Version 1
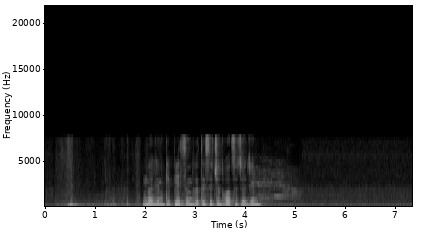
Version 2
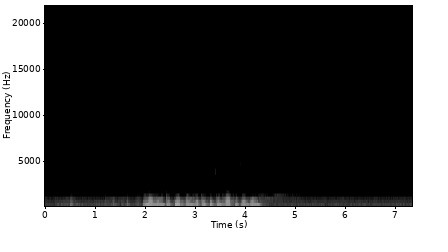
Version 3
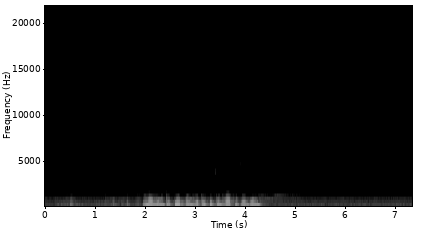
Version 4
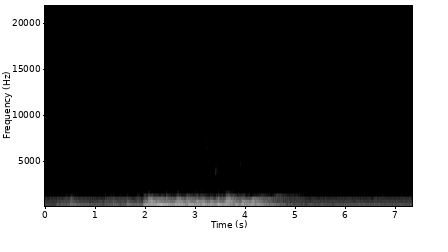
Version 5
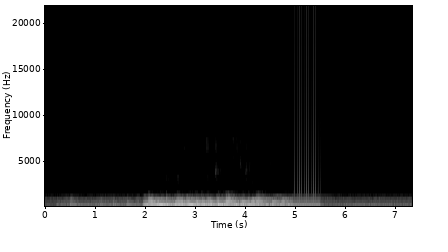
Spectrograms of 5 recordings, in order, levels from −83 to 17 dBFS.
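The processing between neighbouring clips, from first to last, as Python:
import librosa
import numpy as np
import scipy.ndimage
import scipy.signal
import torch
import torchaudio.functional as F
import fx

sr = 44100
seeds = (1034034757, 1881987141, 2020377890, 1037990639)

y1 = scipy.signal.sosfilt(scipy.signal.ellip(3, 1.0, 40, [190.0, 860.0], 'bandpass', fs=sr, output='sos'), x)
y1 = y1 * librosa.db_to_amplitude(-1.5)
y2 = y1
y3 = y2 + 10.0 ** (-17.0 / 20.0) * np.pad(y2, (int(289 * sr / 1000.0), 0))[:len(y2)]
y3 = fx.rev_fdn(y3, sr, rt60_s=0.86, lf_ratio=1.35, hf_ratio=0.8, size_ms=20.0, drr_db=2.5)
y3 = y3 * librosa.db_to_amplitude(2.5)
y4 = y3 + 10.0 ** (-4.5 / 20.0) * np.pad(y3, (int(605 * sr / 1000.0), 0))[:len(y3)]
y4 = fx.buffer_glitch(y4, sr, at_s=(4.94,), block=2048, repeats=11)
y4 = y4 * librosa.db_to_amplitude(4.5)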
